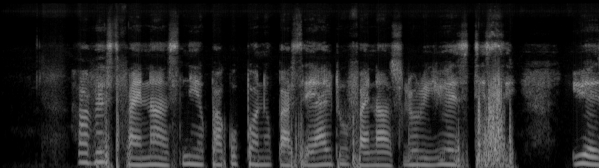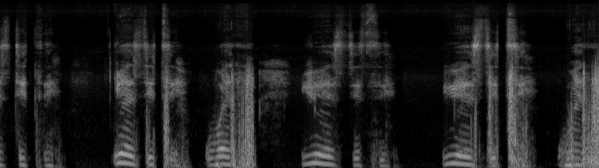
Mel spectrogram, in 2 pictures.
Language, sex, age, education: Yoruba, female, 15-29, tertiary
